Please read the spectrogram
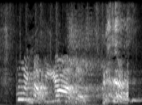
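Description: A child's high-pitched, excited voice with no clear words, over background music.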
